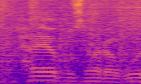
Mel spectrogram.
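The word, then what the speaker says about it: 隼: 사이드 페어링을 가득 채운 한자는 송골매 준이라고 쓰고 하야부사라고 읽습니다. 송골매는 높은 고도에서 시속 300km가 넘는 속도로 하강해 먹이를 사냥하는 세상에서 가장 빠른 새입니다.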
